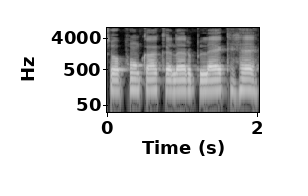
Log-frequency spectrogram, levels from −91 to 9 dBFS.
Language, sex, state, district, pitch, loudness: Hindi, male, Jharkhand, Ranchi, 130 Hz, -14 LUFS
